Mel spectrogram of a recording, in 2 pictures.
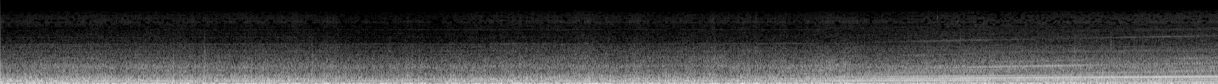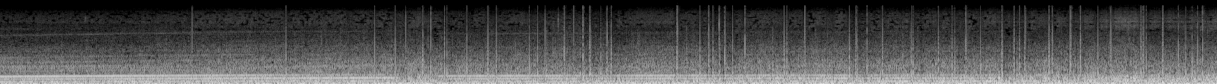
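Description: A Yamaha Tracer GT9+ motorcycle engine revs up through several gears, its pitch climbing, dropping at each shift, then climbing again, with wind rushing past throughout.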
